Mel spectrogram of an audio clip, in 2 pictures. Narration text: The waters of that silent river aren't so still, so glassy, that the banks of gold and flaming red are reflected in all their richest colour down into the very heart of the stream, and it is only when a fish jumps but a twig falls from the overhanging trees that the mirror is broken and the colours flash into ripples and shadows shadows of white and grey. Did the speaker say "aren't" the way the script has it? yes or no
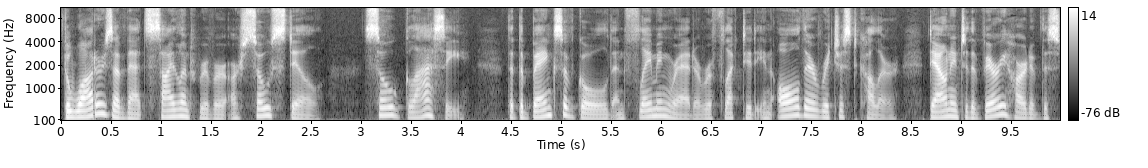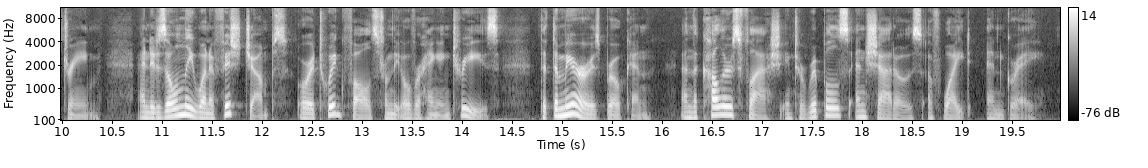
no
